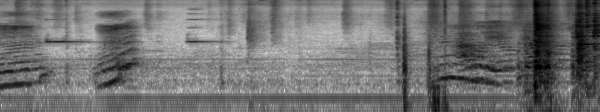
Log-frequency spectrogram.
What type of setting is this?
kitchen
